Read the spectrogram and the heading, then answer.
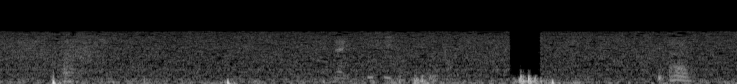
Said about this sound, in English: Somebody bring in some chairs, it sounds like.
